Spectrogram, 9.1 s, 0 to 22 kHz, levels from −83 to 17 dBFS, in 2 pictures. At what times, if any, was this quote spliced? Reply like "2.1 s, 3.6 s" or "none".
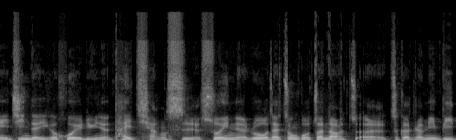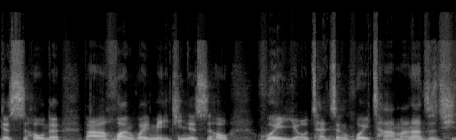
none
